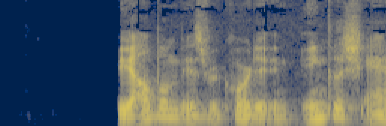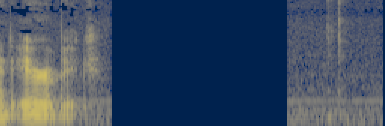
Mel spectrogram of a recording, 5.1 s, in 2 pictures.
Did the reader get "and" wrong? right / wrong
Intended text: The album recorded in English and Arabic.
right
